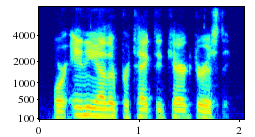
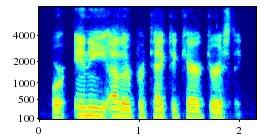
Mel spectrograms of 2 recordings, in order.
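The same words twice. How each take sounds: No difference in how they are said.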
